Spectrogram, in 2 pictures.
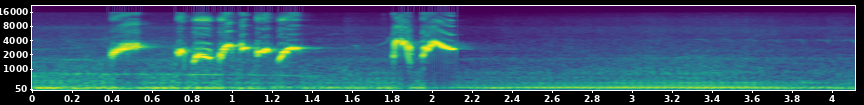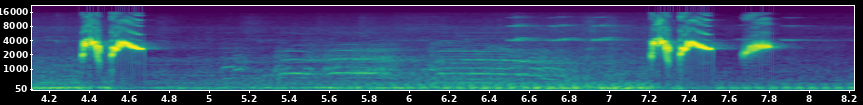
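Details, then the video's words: A red-whiskered bulbul sings fighting-contest phrases for training caged birds: a cluster of quick bright whistled notes at the start, then short slurred bursts spaced a few seconds apart, over a low background hum. "luyện giọng cho chào mào hót hay - căng lửa, chào mào hót quá phê"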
